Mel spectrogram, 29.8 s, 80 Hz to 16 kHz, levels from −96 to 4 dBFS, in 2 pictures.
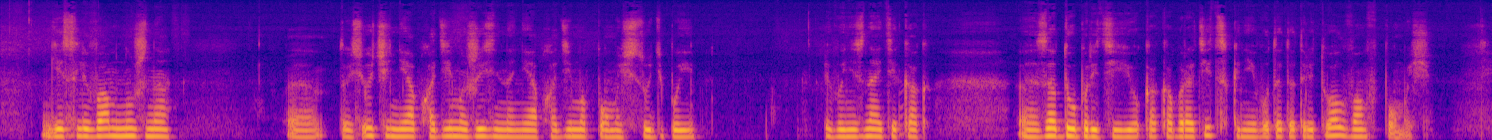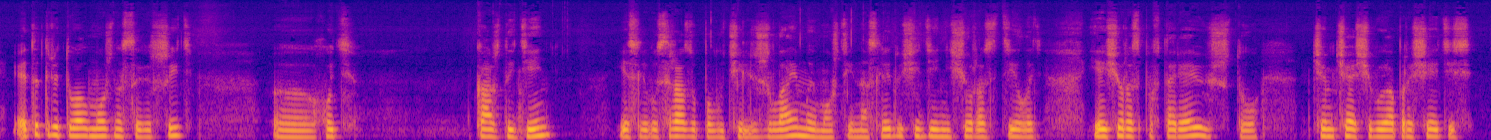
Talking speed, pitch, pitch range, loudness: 120 wpm, 180 Hz, 175-190 Hz, -20 LUFS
